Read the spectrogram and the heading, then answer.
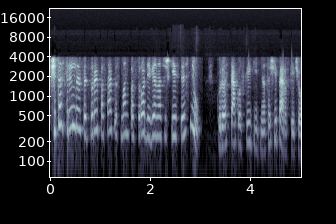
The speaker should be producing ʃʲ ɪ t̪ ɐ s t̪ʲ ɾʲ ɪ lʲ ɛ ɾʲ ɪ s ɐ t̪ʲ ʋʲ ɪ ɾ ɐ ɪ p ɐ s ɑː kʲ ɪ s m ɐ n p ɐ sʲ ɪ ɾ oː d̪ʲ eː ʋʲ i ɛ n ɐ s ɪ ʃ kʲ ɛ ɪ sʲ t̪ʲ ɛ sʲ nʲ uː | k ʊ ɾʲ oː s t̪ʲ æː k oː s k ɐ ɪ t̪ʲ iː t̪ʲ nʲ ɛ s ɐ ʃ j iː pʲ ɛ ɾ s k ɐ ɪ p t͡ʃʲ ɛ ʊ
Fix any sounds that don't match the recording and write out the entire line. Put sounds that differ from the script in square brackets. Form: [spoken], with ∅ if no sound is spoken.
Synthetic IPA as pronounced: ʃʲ ɪ t̪ ɐ s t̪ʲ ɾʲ ɪ lʲ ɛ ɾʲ ɪ s ɐ t̪ʲ ʋʲ ɪ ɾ ɐ ɪ p ɐ s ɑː kʲ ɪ s m ɐ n p ɐ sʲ ɪ ɾ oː d̪ʲ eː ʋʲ i ɛ n ɐ s ɪ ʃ kʲ ɛ ɪ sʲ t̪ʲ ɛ sʲ nʲ uː | k ʊ ɾʲ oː s t̪ʲ æː k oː s k ɐ ɪ t̪ʲ iː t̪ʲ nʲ ɛ s ɐ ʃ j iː pʲ ɛ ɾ s k ɐ ɪ [∅] t͡ʃʲ ɛ ʊ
